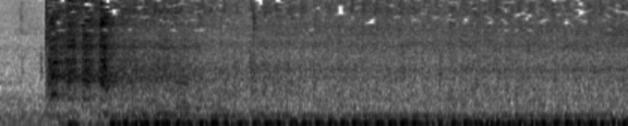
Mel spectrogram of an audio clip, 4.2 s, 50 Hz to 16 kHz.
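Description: A Suzuki GSX-R150's single-cylinder engine is started on the electric starter: a brief crank about a third of a second in, catching at once, then idling steadily.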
